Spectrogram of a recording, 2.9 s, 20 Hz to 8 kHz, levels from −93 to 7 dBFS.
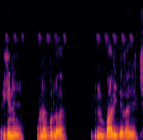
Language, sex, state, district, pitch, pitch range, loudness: Bengali, male, West Bengal, Jhargram, 125 Hz, 110-130 Hz, -21 LUFS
